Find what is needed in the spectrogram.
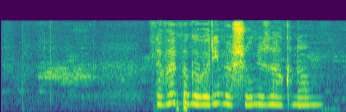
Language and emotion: Russian, sad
